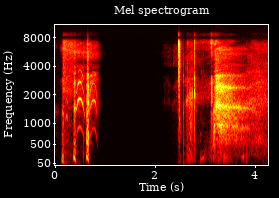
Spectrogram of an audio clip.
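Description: Someone sips natural spring water: a few short squeaky, wavering tones, a brief silence, then wet clicks and swallowing sounds ending in a breathy, satisfied exhale.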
